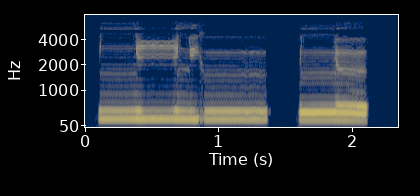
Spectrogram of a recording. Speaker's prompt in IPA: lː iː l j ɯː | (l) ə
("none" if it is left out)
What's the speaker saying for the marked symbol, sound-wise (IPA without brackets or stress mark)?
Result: lː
